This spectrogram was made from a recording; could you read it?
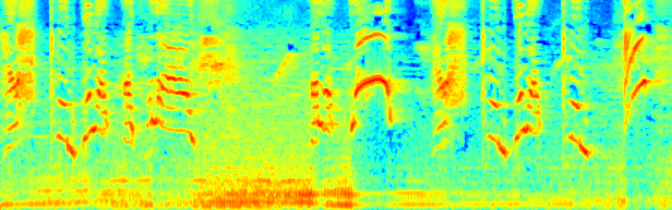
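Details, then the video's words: Golden samyong, or bare-throated whistler, an Indonesian songbird from the Lake Kelimutu area of Flores, East Nusa Tenggara, giving a varied series of loud, clear whistles, some rising and some falling, mixed with harsher squawky notes and short pauses. "AMAZING SOUND OF THE GOLDEN SAMYONG BIRD"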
